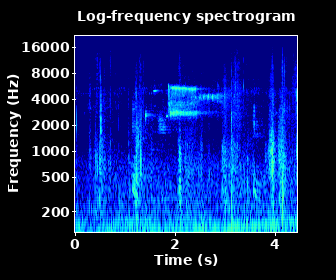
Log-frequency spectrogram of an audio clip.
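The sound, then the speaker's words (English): A hiker's boots step along a trail, leaving a few soft crunching footfalls at irregular intervals. A high chirping call briefly sounds over the steps against a quiet outdoor background. “my boots are made for walking, so that's just what I'll do”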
